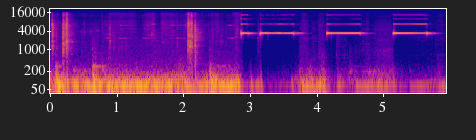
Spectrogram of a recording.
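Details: First Alert OneLink hardwired third-generation smoke alarm on test: after room noise, a piercing high beep in repeated three-pulse groups; same pitch as, and possibly a hair louder than, the previous unit; working normally.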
